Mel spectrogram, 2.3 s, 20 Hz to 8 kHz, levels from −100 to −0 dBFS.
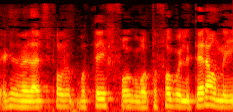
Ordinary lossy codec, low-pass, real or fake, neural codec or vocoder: MP3, 32 kbps; 7.2 kHz; fake; codec, 44.1 kHz, 7.8 kbps, DAC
